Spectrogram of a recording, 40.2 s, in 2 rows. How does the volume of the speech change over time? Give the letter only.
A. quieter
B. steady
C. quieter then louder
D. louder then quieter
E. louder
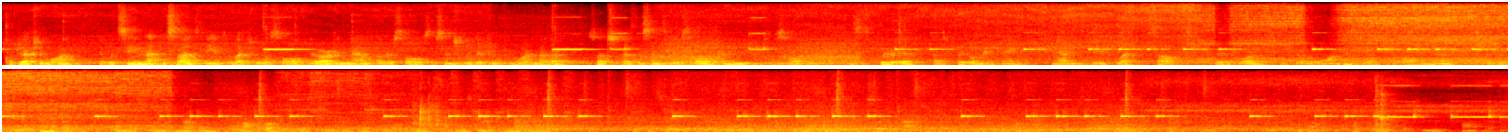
A.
